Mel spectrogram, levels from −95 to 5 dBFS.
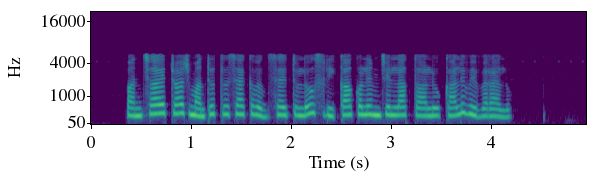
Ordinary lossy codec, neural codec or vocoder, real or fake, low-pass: none; codec, 16 kHz, 0.9 kbps, LongCat-Audio-Codec; fake; 5.4 kHz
